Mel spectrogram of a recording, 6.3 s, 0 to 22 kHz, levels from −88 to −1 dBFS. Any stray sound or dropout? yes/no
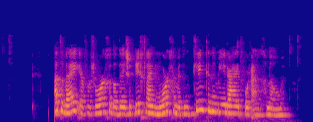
yes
